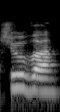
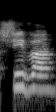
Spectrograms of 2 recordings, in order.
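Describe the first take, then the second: First: An oo vowel separates the sh and v. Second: An ee vowel separates the sh and v. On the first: "not shuva" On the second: "Not shiva"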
